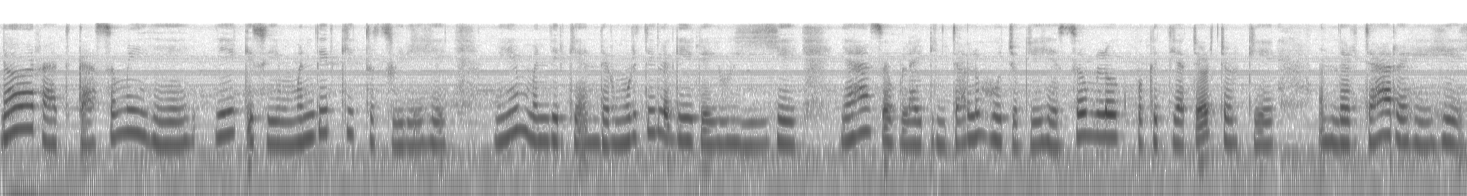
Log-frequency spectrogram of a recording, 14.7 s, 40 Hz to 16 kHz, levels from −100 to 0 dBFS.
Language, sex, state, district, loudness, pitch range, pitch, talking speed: Hindi, female, Bihar, Lakhisarai, -40 LUFS, 190-235 Hz, 205 Hz, 145 wpm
